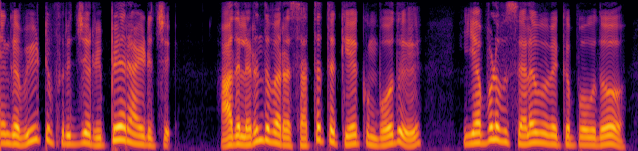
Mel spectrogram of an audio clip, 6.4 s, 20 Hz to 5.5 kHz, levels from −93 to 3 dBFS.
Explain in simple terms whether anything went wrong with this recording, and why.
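Nothing went wrong here.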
